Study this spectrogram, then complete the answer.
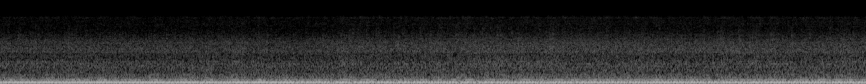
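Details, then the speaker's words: Ultima GTR that sat unrun for 7 years in a warehouse, restarted once oil pressure was confirmed and still cold. Deep, even burble at a steady idle with no knocks, misses or ticks; primary temperatures checked fine: normal idle. "The Ultima GTR is alive, and honestly, it runs surprisingly good for having sat in the corner of a warehouse for 7 years, not running."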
